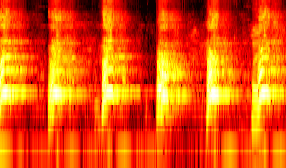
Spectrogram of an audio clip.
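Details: German Shepherd barking at cattle passing in front of the gate in the morning: six loud, sharp barks spaced about every half second, each with a brief tonal ring, nothing else heard in the gaps.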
